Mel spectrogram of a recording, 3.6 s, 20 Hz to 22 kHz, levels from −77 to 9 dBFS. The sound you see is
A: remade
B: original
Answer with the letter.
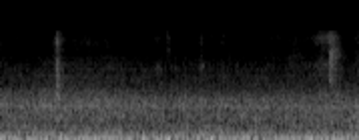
A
